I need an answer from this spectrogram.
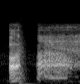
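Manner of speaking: high, sudden gasp of fright; a high scared ah; frightened gasp. Retold or imitated. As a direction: yelp in panic. Freaked out gasp.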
